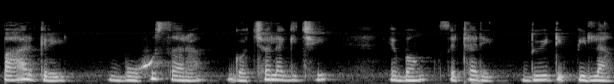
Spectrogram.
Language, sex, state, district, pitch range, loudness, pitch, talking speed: Odia, female, Odisha, Khordha, 185-215 Hz, -18 LUFS, 195 Hz, 115 wpm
